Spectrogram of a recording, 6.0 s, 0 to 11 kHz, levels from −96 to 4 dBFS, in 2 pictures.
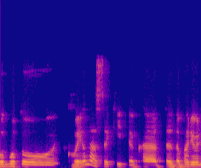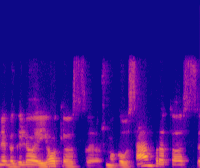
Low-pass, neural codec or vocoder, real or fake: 7.2 kHz; none; real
